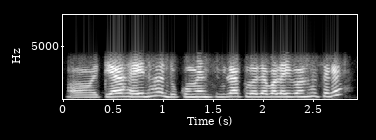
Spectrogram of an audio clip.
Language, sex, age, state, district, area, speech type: Assamese, female, 30-45, Assam, Golaghat, urban, conversation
